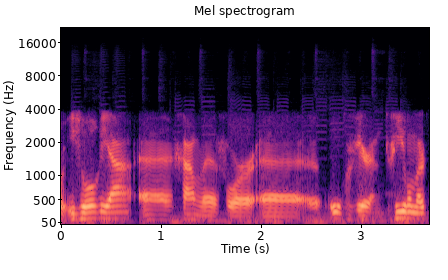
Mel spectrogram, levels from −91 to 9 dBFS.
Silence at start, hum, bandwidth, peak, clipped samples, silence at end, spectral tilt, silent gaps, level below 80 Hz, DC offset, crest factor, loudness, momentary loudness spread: 0 s; none; 4.6 kHz; 0 dBFS; under 0.1%; 0 s; -9 dB/octave; none; -40 dBFS; under 0.1%; 14 dB; -15 LUFS; 6 LU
